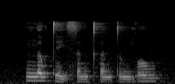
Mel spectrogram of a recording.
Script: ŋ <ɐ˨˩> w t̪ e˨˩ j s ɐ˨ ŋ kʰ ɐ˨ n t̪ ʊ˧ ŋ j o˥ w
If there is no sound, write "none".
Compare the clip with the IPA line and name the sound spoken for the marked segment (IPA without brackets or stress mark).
ɐ˥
